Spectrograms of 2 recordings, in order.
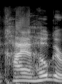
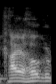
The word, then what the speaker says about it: Cuyahoga: in the water will burn it was the Cuyahoga River oh there we go yeah okay of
